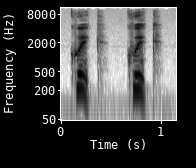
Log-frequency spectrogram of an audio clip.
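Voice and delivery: urgent commanding shout. A narrator's reading. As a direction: call it out with urgency. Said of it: "shouted the voice of Aslan".

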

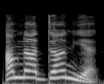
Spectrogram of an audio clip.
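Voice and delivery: high, loud call after someone; shouted. A narrator's reading. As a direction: call out insistently to stop someone leaving. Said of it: "I shouted after her".

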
